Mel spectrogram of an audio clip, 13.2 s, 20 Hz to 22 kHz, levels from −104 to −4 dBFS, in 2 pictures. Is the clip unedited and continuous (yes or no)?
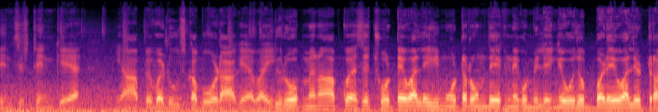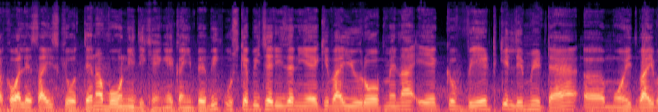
yes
